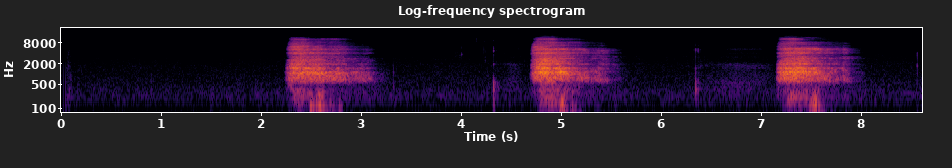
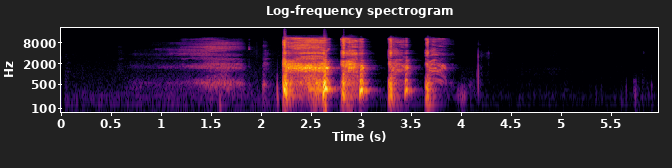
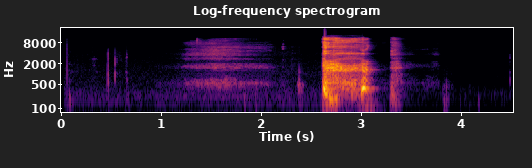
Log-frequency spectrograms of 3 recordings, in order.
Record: {"exhalation_length": "8.6 s", "exhalation_amplitude": 7641, "exhalation_signal_mean_std_ratio": 0.34, "three_cough_length": "6.0 s", "three_cough_amplitude": 32768, "three_cough_signal_mean_std_ratio": 0.28, "cough_length": "4.5 s", "cough_amplitude": 32767, "cough_signal_mean_std_ratio": 0.24, "survey_phase": "beta (2021-08-13 to 2022-03-07)", "age": "18-44", "gender": "Female", "wearing_mask": "No", "symptom_cough_any": true, "symptom_new_continuous_cough": true, "symptom_sore_throat": true, "symptom_onset": "3 days", "smoker_status": "Never smoked", "respiratory_condition_asthma": false, "respiratory_condition_other": false, "recruitment_source": "Test and Trace", "submission_delay": "2 days", "covid_test_result": "Positive", "covid_test_method": "RT-qPCR", "covid_ct_value": 30.4, "covid_ct_gene": "N gene", "covid_ct_mean": 30.6, "covid_viral_load": "91 copies/ml", "covid_viral_load_category": "Minimal viral load (< 10K copies/ml)"}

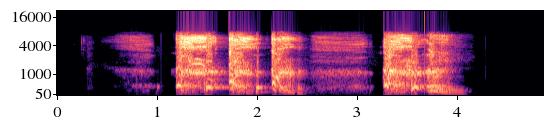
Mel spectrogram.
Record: {"cough_length": "4.9 s", "cough_amplitude": 32768, "cough_signal_mean_std_ratio": 0.56, "survey_phase": "beta (2021-08-13 to 2022-03-07)", "age": "18-44", "gender": "Male", "wearing_mask": "No", "symptom_cough_any": true, "symptom_runny_or_blocked_nose": true, "symptom_sore_throat": true, "symptom_headache": true, "symptom_onset": "4 days", "smoker_status": "Never smoked", "respiratory_condition_asthma": false, "respiratory_condition_other": false, "recruitment_source": "Test and Trace", "submission_delay": "2 days", "covid_test_result": "Positive", "covid_test_method": "ePCR"}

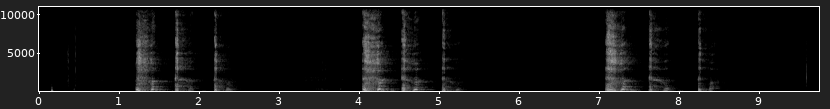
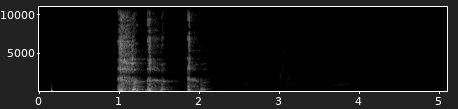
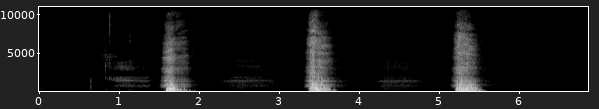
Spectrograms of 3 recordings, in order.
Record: {"three_cough_length": "9.8 s", "three_cough_amplitude": 6646, "three_cough_signal_mean_std_ratio": 0.31, "cough_length": "5.1 s", "cough_amplitude": 6118, "cough_signal_mean_std_ratio": 0.29, "exhalation_length": "6.9 s", "exhalation_amplitude": 32562, "exhalation_signal_mean_std_ratio": 0.25, "survey_phase": "alpha (2021-03-01 to 2021-08-12)", "age": "65+", "gender": "Female", "wearing_mask": "No", "symptom_none": true, "smoker_status": "Never smoked", "respiratory_condition_asthma": false, "respiratory_condition_other": false, "recruitment_source": "REACT", "submission_delay": "1 day", "covid_test_result": "Negative", "covid_test_method": "RT-qPCR"}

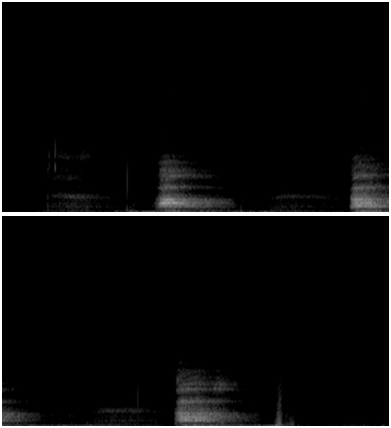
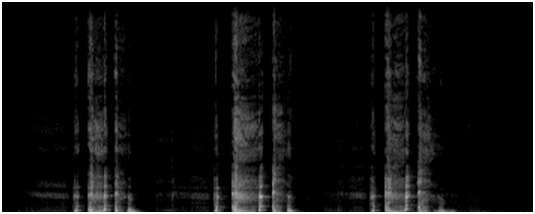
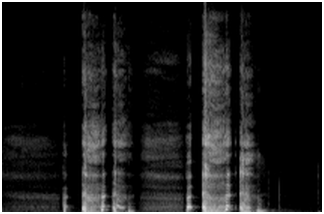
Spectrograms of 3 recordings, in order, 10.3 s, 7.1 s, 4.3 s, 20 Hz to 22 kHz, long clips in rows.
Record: {"exhalation_length": "10.3 s", "exhalation_amplitude": 4512, "exhalation_signal_mean_std_ratio": 0.37, "three_cough_length": "7.1 s", "three_cough_amplitude": 13809, "three_cough_signal_mean_std_ratio": 0.36, "cough_length": "4.3 s", "cough_amplitude": 32768, "cough_signal_mean_std_ratio": 0.37, "survey_phase": "beta (2021-08-13 to 2022-03-07)", "age": "45-64", "gender": "Female", "wearing_mask": "No", "symptom_none": true, "smoker_status": "Never smoked", "respiratory_condition_asthma": false, "respiratory_condition_other": false, "recruitment_source": "REACT", "submission_delay": "12 days", "covid_test_result": "Negative", "covid_test_method": "RT-qPCR"}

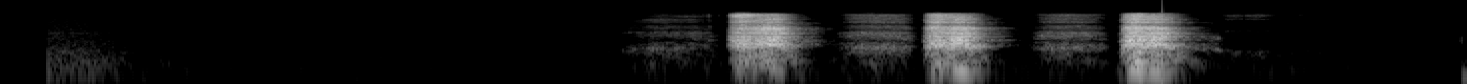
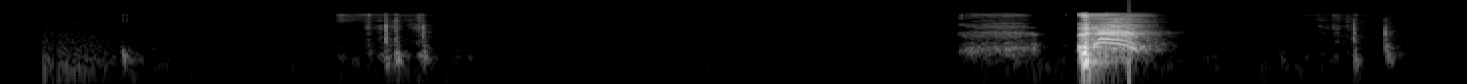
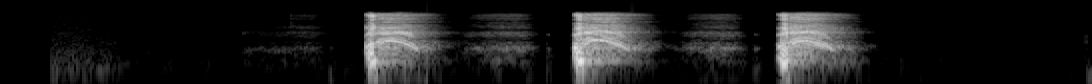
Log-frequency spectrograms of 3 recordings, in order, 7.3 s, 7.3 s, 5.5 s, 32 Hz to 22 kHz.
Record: {"exhalation_length": "7.3 s", "exhalation_amplitude": 18688, "exhalation_signal_mean_std_ratio": 0.28, "cough_length": "7.3 s", "cough_amplitude": 26158, "cough_signal_mean_std_ratio": 0.16, "three_cough_length": "5.5 s", "three_cough_amplitude": 28616, "three_cough_signal_mean_std_ratio": 0.3, "survey_phase": "beta (2021-08-13 to 2022-03-07)", "age": "65+", "gender": "Male", "wearing_mask": "No", "symptom_none": true, "smoker_status": "Ex-smoker", "respiratory_condition_asthma": false, "respiratory_condition_other": false, "recruitment_source": "REACT", "submission_delay": "2 days", "covid_test_result": "Negative", "covid_test_method": "RT-qPCR"}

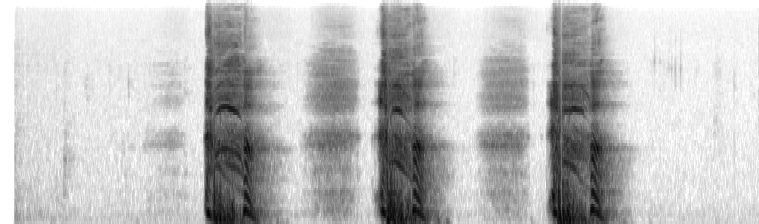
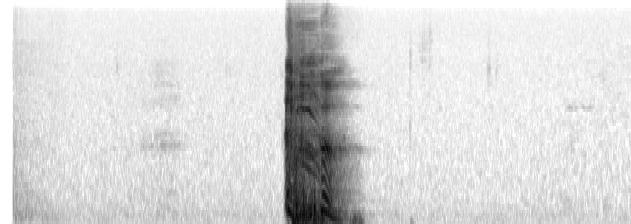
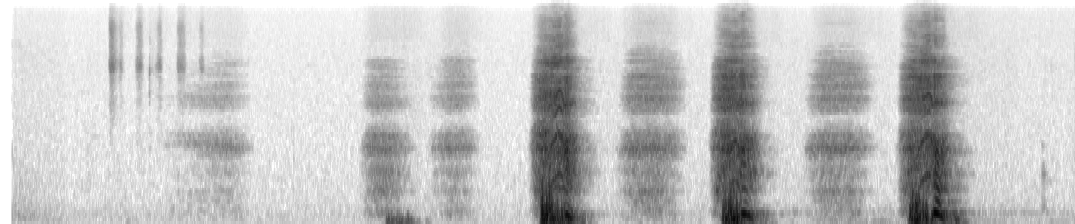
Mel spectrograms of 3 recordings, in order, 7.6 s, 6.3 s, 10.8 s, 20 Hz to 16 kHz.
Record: {"three_cough_length": "7.6 s", "three_cough_amplitude": 30389, "three_cough_signal_mean_std_ratio": 0.37, "cough_length": "6.3 s", "cough_amplitude": 26855, "cough_signal_mean_std_ratio": 0.23, "exhalation_length": "10.8 s", "exhalation_amplitude": 24083, "exhalation_signal_mean_std_ratio": 0.28, "survey_phase": "beta (2021-08-13 to 2022-03-07)", "age": "65+", "gender": "Male", "wearing_mask": "No", "symptom_none": true, "smoker_status": "Ex-smoker", "respiratory_condition_asthma": false, "respiratory_condition_other": false, "recruitment_source": "REACT", "submission_delay": "7 days", "covid_test_result": "Negative", "covid_test_method": "RT-qPCR"}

